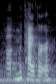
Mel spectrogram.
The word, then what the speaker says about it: McIvor: McIvor, it's M-C-I-V-O-R. Okay. So you don't pronounce the M?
